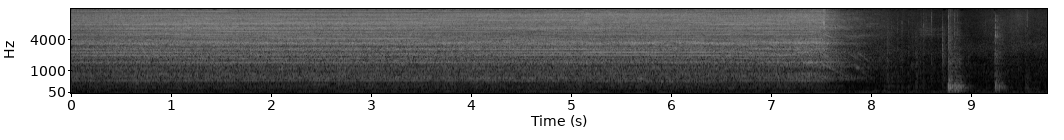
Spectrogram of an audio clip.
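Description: A heat tool melting embossing powder blows with a loud, steady whoosh for about seven seconds, then cuts off, leaving a couple of soft knocks and faint handling sounds.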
